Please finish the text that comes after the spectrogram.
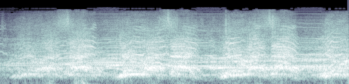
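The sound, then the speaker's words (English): A large crowd in the streets of the U.S. celebrating Osama bin Laden's death cheers and shouts together in a loud, continuous roar, with overlapping voices rising in waves of excited yelling and chanting. “Back in the U.S., people poured out in the streets to celebrate bin Laden's death.”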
